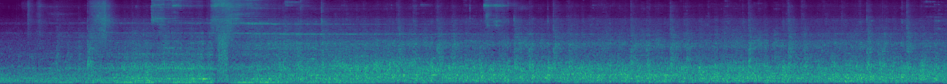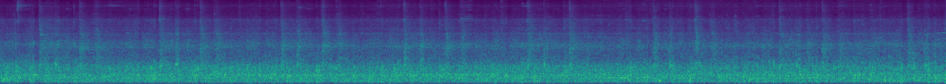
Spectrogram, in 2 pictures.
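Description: A diesel-hauled passenger express passes close by. The diesel locomotive's low engine drone and a few sharp metallic clanks come in the first few seconds, then a long rake of coaches rolls past with a steady clatter of wheels over the rail joints.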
